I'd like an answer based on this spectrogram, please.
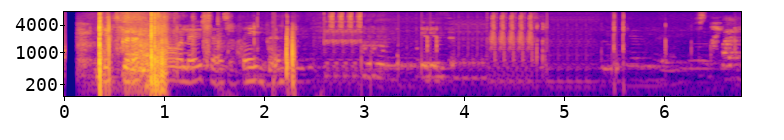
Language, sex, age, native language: Icelandic, female, 11, Icelandic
